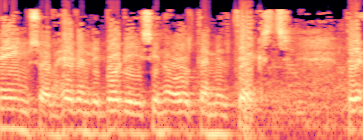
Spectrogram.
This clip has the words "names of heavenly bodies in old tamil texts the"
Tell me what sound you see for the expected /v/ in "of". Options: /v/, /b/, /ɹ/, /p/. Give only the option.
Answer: /v/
